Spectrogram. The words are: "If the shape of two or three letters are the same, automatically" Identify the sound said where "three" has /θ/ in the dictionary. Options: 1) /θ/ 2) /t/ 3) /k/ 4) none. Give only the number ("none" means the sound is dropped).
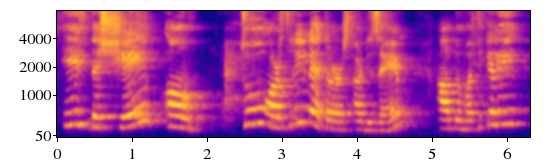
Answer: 2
